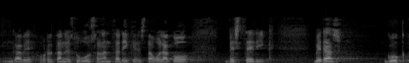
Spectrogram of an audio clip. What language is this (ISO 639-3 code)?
eus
